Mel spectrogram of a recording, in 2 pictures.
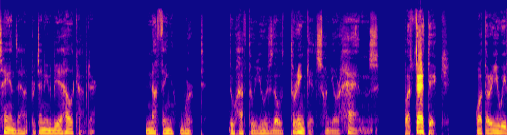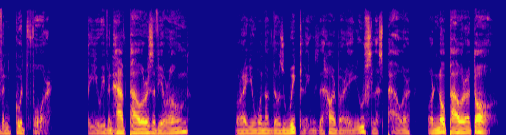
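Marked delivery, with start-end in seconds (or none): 4.6-7.6 scornful villain. Acted. Villain Odon taunts Sam. 8.1-9.0 a sudden furious bark; contemptuous shout. Acted. Villain sneers at weak hero. 9.5-20.1 scornful villain. Acted. Villain Odon taunts Sam.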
